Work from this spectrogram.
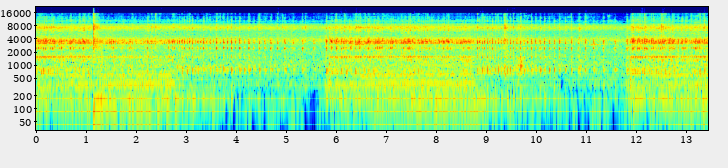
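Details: Panasonic Active Foam 8 kg washing machine, empty drum on spin: loud rough clattering rattle surging and fading. Noise during spin, gearbox and motor being checked, cause not yet clear.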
